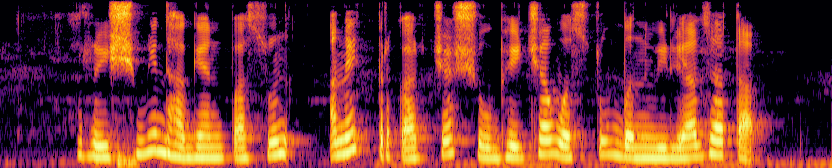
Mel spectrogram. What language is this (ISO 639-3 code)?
mar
